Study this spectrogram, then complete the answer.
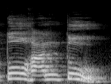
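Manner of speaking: hammed-up fright at a figure walking on water; frightened cry. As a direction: cry out like disciples seeing a ghost. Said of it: "mereka terkejut dan berseru".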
